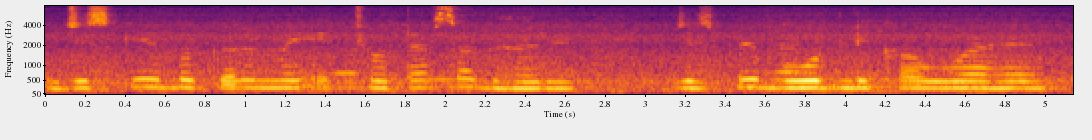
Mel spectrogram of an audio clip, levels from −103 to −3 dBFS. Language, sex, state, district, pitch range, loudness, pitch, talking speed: Hindi, female, Arunachal Pradesh, Lower Dibang Valley, 225-245 Hz, -18 LUFS, 235 Hz, 150 wpm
